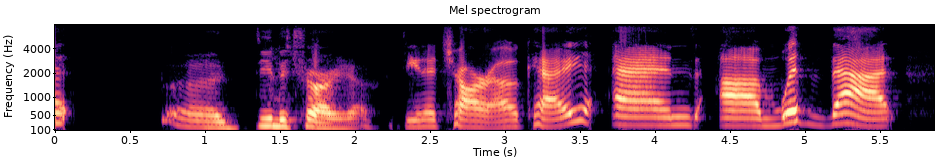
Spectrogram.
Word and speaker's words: Dinacharya: I believe it's called Dinakara. Is that how you say it? Dinacharya.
